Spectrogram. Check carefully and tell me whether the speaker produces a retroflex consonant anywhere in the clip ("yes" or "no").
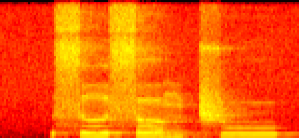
yes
